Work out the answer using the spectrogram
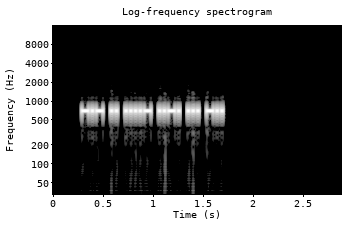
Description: Morse code, heard as a keyed tone, about 52 wpm, 700 Hz. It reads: KI4FSD
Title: USA Call Signs - 6 Characters - 4x Character Spacing - 50wpm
